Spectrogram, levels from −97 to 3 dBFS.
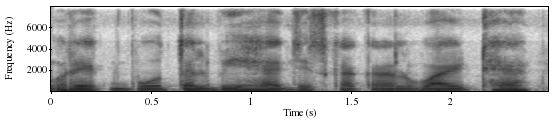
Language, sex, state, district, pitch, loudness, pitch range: Hindi, male, Jharkhand, Ranchi, 130 Hz, -17 LUFS, 125-140 Hz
